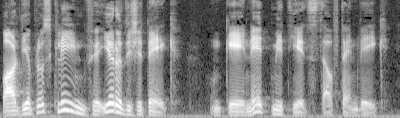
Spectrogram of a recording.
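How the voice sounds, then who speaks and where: A man's voice: low voice, very animated, slow pace, heavily acted. A man playing a bossy, mocking spirit of Money in a Bavarian dialect verse play, taunting and theatrical. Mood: gloating menace. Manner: taunting, theatrical, swooping from shouts to hushed menace.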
